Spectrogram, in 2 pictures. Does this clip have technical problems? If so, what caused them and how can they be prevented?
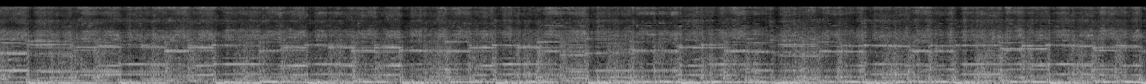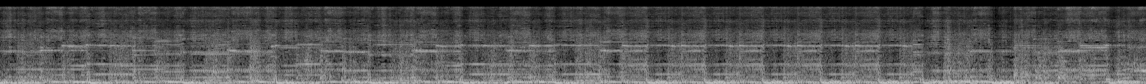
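Yes. From 18.27 to 20.59 s, a 0.58 s fragment repeats exactly four times. This broken-record loop is likely a stalled stream resending its last buffer, so the intended audio was lost. Prevent it by detecting stalls and muting or skipping rather than replaying stale data.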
